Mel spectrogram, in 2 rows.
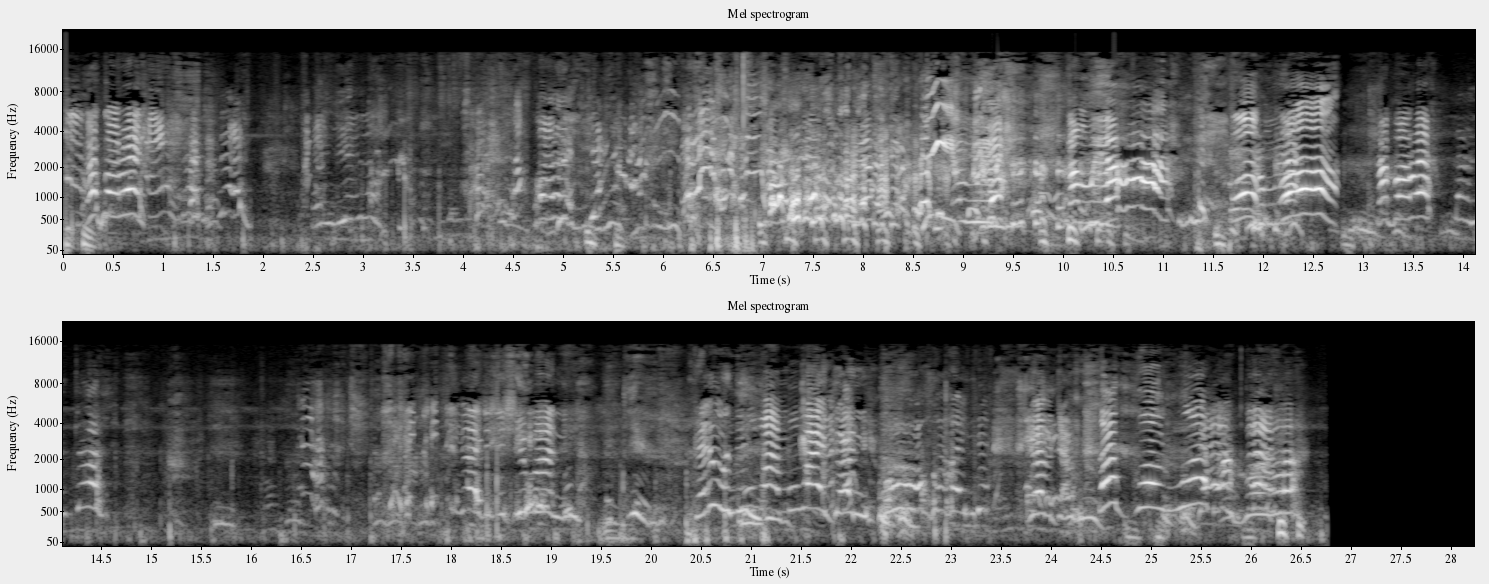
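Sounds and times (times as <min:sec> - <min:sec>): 
kids playing in Zambia: 0:00.0 - 0:26.8
laughter: 0:04.3 - 0:13.1, 0:17.2 - 0:20.2, 0:20.8 - 0:26.6.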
